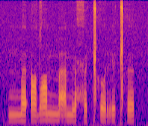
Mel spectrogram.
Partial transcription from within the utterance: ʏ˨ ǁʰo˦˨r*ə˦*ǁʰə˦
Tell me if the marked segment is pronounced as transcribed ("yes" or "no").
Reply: no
